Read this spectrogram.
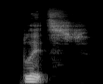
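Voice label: "blitzed", English, Australian accent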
